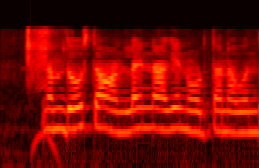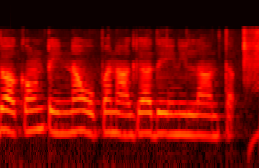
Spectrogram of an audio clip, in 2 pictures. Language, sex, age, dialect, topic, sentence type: Kannada, female, 18-24, Northeastern, banking, statement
